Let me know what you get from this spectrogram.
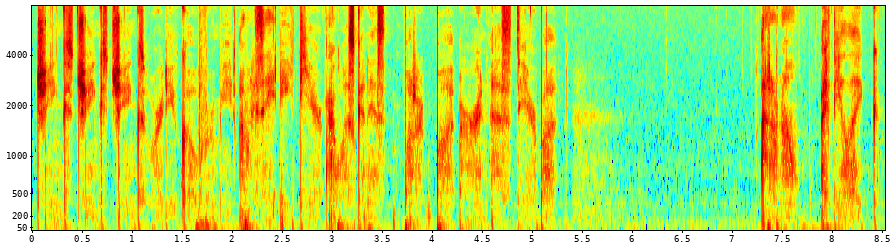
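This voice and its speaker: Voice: moderate pace, sharp tone. A person whispering casual, rambling ASMR-style commentary as a video host, in a hesitant and playful manner. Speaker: video host ranking game characters.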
